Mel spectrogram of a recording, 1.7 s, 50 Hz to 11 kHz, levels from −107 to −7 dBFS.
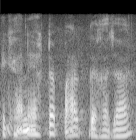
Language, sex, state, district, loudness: Bengali, female, Assam, Hailakandi, -18 LUFS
